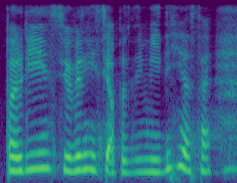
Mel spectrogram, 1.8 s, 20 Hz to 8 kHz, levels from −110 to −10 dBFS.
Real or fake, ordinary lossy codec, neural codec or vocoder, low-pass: fake; none; codec, 16 kHz, 8 kbps, FreqCodec, smaller model; 7.2 kHz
